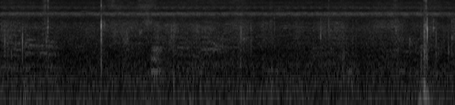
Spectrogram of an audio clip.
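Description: Near silence with a faint, steady high trill of crickets in the background, and a couple of soft clicks, one about a second and a half in and one near the end.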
